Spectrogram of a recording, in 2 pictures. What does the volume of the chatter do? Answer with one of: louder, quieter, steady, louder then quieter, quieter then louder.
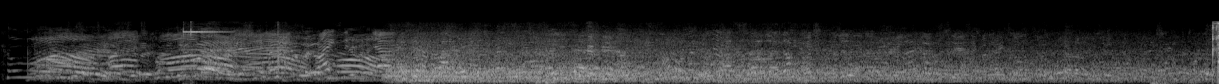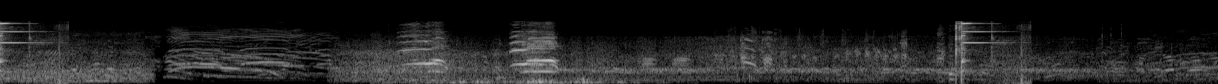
quieter.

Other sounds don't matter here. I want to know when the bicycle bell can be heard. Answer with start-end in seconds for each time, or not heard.
1.8-2.3, 12.1-12.9, 21.6-22.5.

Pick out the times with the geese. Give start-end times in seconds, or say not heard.
15.9-21.6.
